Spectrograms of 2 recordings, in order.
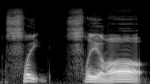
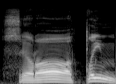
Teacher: सिरात, साद है, सिरा, रा को भी मोटा, साद को भी मोटा। सिरातिम, ता को भी मोटा पढ़ेंगे और ता के नीचे 2 ज़ेर की तनवीन है।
